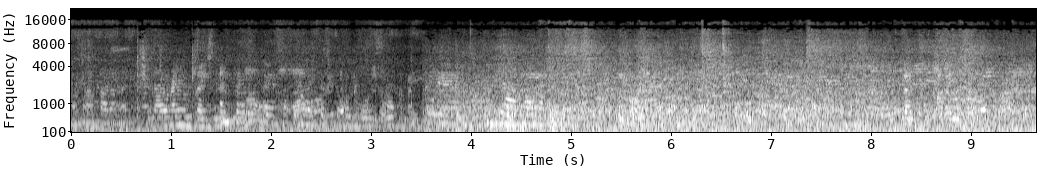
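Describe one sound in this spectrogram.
Many people chatter nearby in a busy, echoing hall.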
